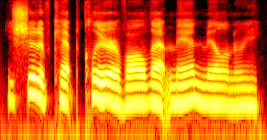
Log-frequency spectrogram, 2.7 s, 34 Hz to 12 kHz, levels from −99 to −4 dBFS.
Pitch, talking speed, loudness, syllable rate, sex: 170 Hz, 225 wpm, -16 LUFS, 5.1 syllables/s, female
